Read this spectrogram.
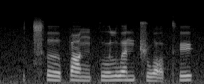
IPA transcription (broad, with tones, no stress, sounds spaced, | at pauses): t͡sʰ ɹ̩˥˨ p ɑ˥˨ ŋ k u˨˦ l w ə˦ n ʈ͡ʂ w ɔ̰˨˩ t̪ʰ y˦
